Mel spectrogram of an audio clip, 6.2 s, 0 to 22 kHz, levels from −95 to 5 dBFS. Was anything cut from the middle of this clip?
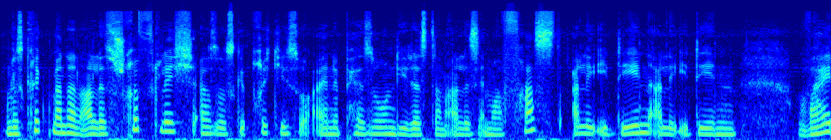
no; 0 cuts

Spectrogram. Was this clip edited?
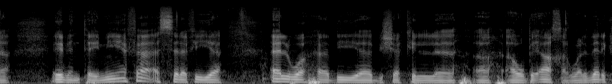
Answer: no; 0 cuts

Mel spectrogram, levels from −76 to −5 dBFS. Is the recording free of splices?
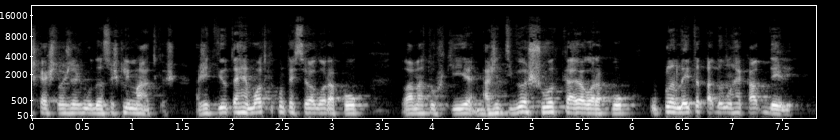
yes; 0 cuts

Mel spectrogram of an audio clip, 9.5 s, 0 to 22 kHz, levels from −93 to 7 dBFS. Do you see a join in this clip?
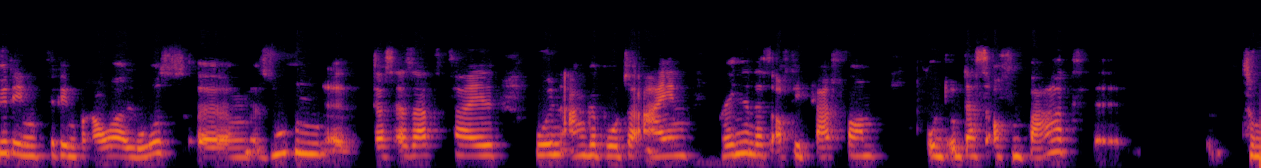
no; 0 cuts

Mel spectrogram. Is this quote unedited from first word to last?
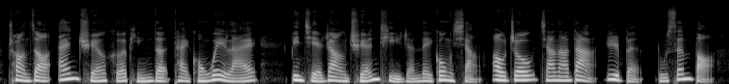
no; 2 cuts; at 4.9 s, 6.0 s

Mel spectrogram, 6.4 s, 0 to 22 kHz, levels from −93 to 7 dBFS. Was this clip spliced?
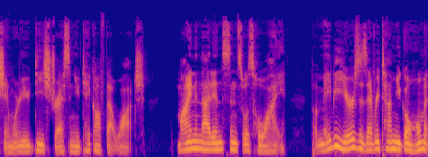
no; 0 cuts

